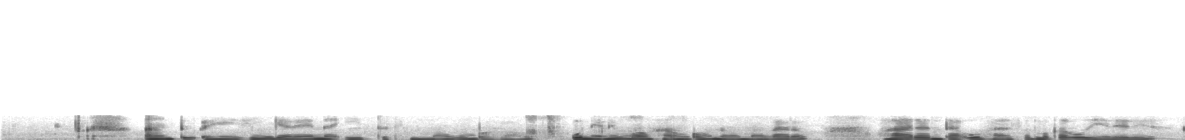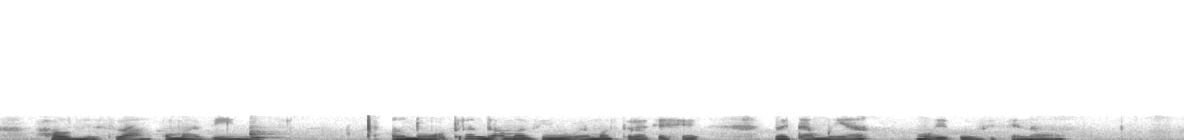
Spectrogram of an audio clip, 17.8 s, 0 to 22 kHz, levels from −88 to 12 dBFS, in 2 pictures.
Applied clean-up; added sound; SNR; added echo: none; Marimba, xylophone; 13 dB; none.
